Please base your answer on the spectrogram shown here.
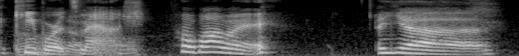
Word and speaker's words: Huawei: Huawei. Yeah, it's an H that maybe you say more like a W.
